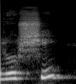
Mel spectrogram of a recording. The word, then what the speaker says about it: রশ্মি: এখানে দুবার উচ্চারিত হবে একইভাবে রশ্মি এখানে তালিবস এর সঙ্গে ম যুক্ত রয়েছে তাই শুদ্ধ উচ্চারিত শব্দে তালব্যস দুবার উচ্চারণ করতে হবে একইভাবে পদ্ম দুইবার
